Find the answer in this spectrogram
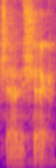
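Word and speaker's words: Trzewiczek: I'm kidding, I know his name is pronounced Chevishek.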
